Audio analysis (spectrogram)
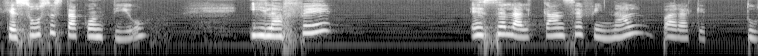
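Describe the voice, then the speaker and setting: A woman's voice: high-pitched, darkish tone. Woman, church sermon, earnest and conversational, personal stories. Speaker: preacher.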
